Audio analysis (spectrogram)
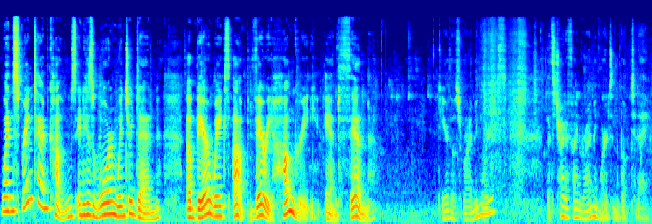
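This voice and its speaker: A woman reads a children's story aloud at an unhurried pace. Her pitch swings widely, and her voice has a slightly husky edge. She pauses often and speaks directly to young listeners. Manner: animated, pausing, with asides and questions to children. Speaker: children's story reader and teacher. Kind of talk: expressive picture-book read-aloud for young children.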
